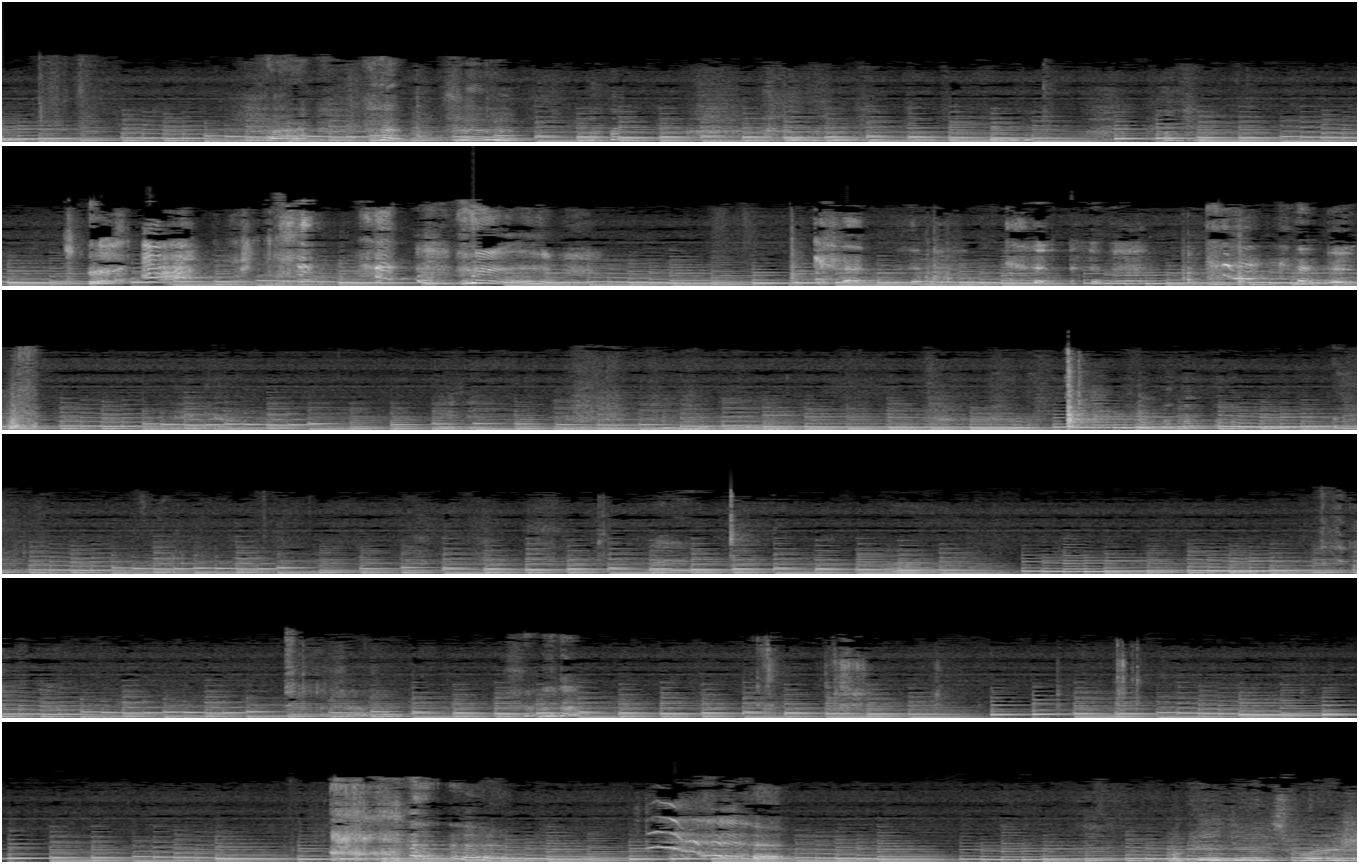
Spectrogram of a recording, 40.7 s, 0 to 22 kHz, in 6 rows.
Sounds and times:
Piano: 0.0s - 40.6s.

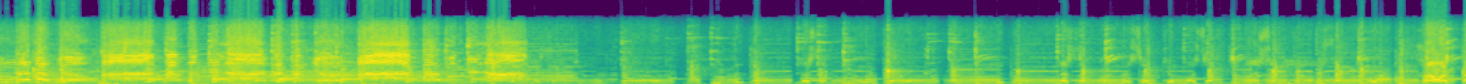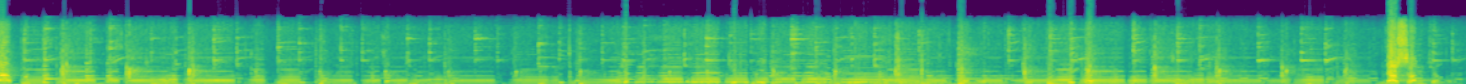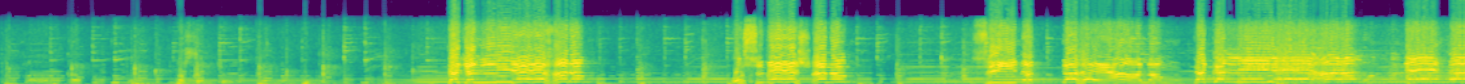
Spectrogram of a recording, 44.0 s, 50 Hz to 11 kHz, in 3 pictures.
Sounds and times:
Middle Eastern music: 0.0s - 43.9s.

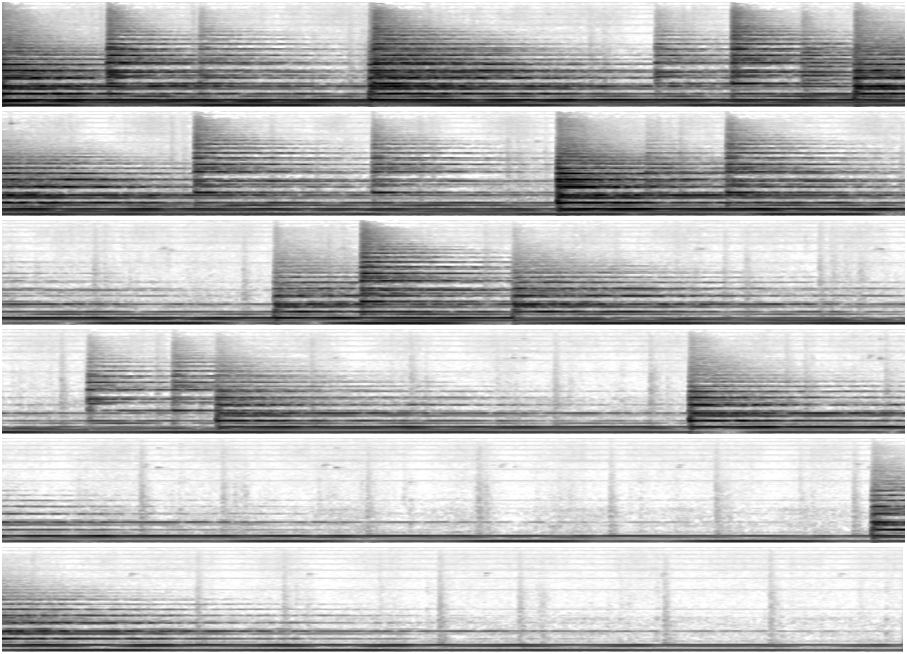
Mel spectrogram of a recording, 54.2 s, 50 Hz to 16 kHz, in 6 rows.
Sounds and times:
Church bell: 0.0s - 54.1s.

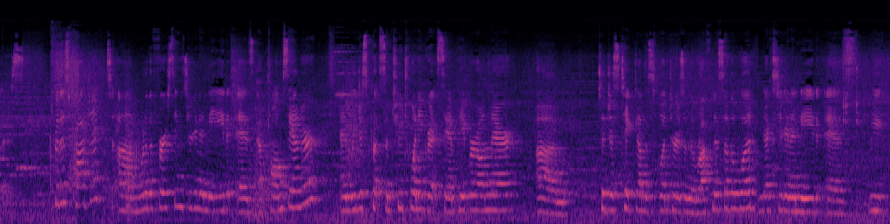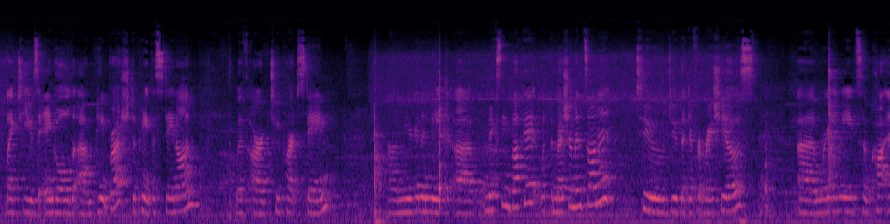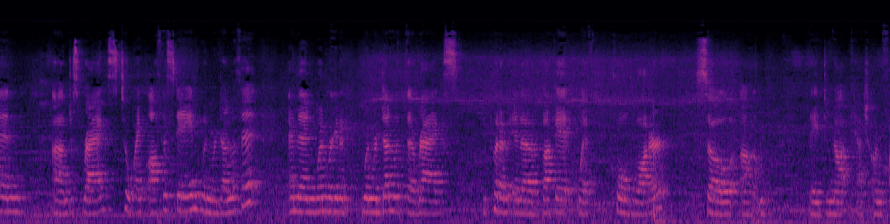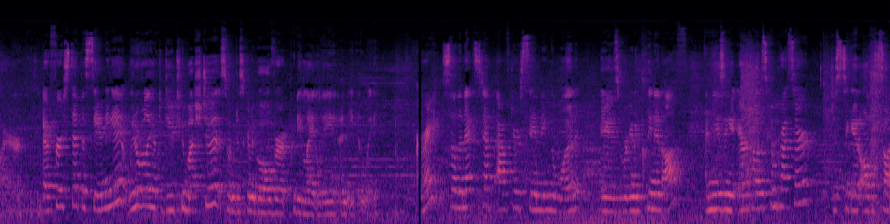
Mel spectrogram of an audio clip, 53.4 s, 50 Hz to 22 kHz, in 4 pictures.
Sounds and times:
Speech: 0.0s - 18.4s, 19.2s - 38.3s, 38.9s - 45.8s, 46.4s - 53.4s.

